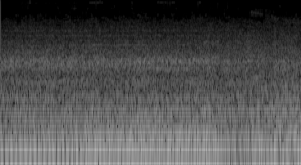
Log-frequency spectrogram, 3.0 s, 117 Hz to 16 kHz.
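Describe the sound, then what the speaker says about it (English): A Cummins diesel truck engine with an NV4500 manual gearbox revs hard toward 3000 rpm, a loud, close, rumbling drone that holds steady and then eases slightly near the end. "We're revving to 3 grand, guys."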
